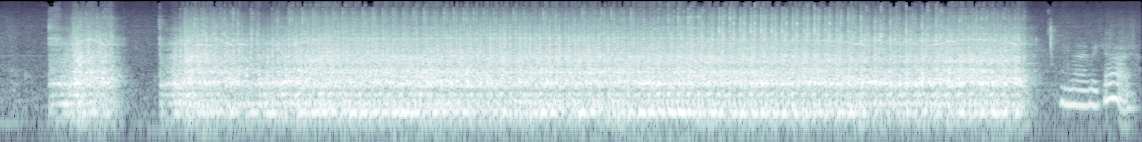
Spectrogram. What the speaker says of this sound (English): I'm just going to start stitching again really carefully and trying to manoeuvre the fabric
